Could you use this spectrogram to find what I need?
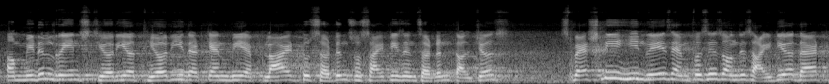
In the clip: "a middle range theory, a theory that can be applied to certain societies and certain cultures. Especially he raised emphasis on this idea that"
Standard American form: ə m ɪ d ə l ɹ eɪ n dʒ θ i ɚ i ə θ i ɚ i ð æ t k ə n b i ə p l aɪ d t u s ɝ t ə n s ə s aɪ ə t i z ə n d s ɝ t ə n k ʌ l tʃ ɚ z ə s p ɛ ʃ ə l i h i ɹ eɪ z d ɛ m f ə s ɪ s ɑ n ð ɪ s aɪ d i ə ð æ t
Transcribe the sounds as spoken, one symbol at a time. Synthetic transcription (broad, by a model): ə m ɪ d ə l ɹ eɪ n dʒ t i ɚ i ə t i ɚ i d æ t k ə n b i ə p l aɪ d t u s ɝ t ə n s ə s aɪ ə t i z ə n s ɝ t ə n k ʌ l tʃ ɚ z s p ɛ ʃ ə l i h i ɹ eɪ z ɛ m f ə s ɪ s ɑ n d ɪ s aɪ d i ə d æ t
